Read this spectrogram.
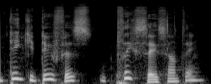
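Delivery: high small pleading; begging. A narrator's reading. Pina begging her silent friend to answer, pleading. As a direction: beg her to speak. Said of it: "Pina begged".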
